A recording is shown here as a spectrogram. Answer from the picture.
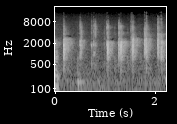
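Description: A few people clapping lightly, about six sharp claps a second, as a talk ends.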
